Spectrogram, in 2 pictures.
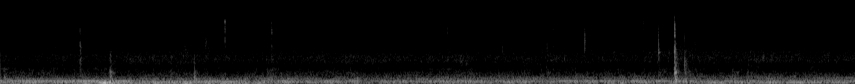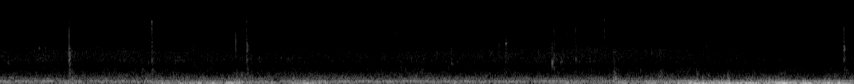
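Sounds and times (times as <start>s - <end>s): distant motorboat engine hum: 0.0s - 17.0s
light clicks and ticks: 0.2s - 1.2s, 1.8s - 2.9s, 4.3s - 7.1s, 8.4s - 11.2s, 11.8s - 15.3s.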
